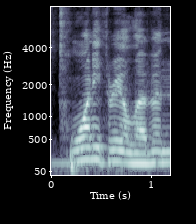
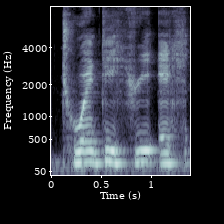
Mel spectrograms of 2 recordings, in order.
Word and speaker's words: 23XI: It's 2311, not 23XI. I fucking hate people that say it like that.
